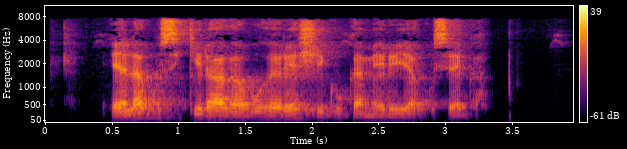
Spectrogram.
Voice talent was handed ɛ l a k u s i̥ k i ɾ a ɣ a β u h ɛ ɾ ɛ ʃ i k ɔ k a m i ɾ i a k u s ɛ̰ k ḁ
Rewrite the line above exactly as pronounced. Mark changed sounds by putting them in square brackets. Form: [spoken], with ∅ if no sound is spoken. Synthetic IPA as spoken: ɛ l a k u s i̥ k i ɾ a ɣ a β u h ɛ ɾ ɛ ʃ i k [u] k a m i ɾ i a k u s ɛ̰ k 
